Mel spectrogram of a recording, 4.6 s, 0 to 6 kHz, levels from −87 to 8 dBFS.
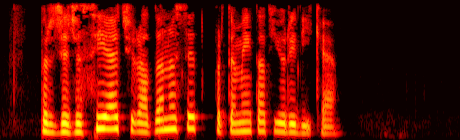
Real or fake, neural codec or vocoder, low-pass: real; none; 5.4 kHz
